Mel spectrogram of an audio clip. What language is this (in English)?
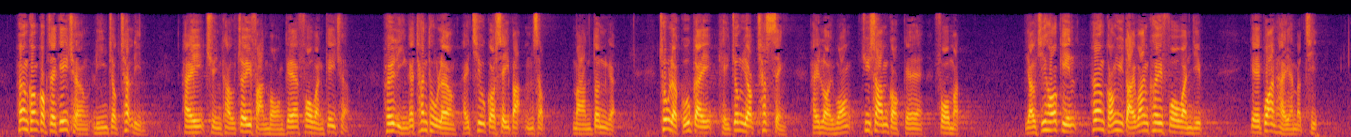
Cantonese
